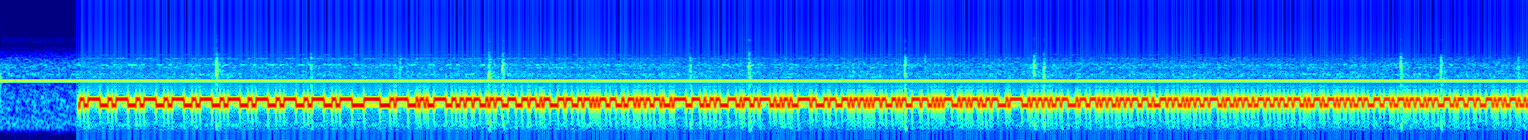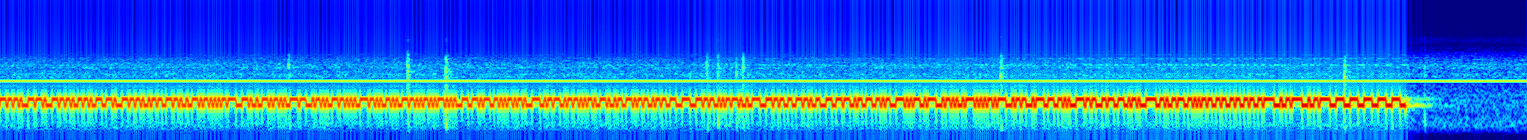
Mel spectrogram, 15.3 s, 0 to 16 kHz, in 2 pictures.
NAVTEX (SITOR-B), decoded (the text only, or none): ZCZC QA52 FORECAST: WIND N 9 TO 10. SEA VERY ROUGH. VIS MODERATE. NNNN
